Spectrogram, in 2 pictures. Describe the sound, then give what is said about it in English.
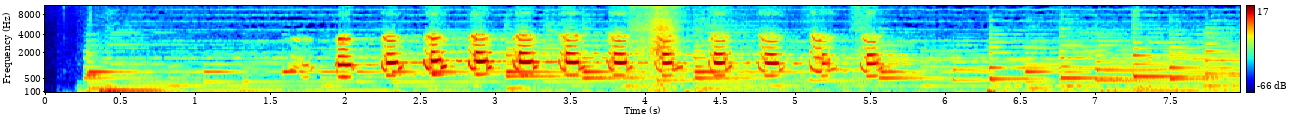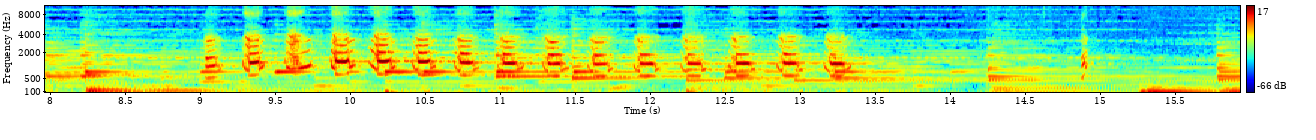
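A turkey gobble call sounds twice, each a loud burst of rapid, rattling gobbles lasting a few seconds, over a steady low rumble in the background. “The flip-flop flesher is eager to use that turkey call just right.”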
